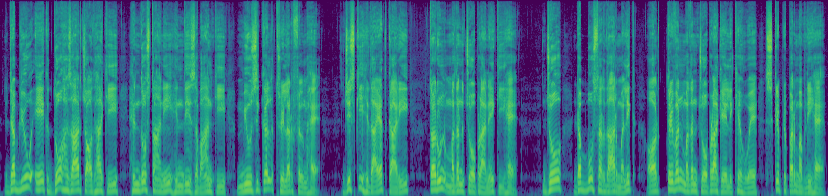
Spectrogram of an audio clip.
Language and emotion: Urdu, neutral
